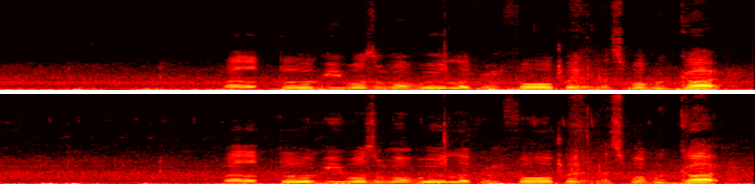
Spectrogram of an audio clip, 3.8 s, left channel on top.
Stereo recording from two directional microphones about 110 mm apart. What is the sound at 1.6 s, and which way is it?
Speech, 25° left (ahead or behind).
